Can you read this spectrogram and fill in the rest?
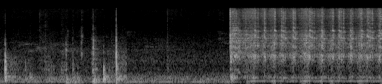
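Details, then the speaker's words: Mid-1990s Kawasaki Bayou ATV that sputtered and now won't start, cranked while a spark tester is held on the plug: rapid, even starter churn at about three turns a second with no firing. Spark is present. "so I'm going to use that it does not fit these style plugs very good so I'm going to have to hold it in place while I crank the engine"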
